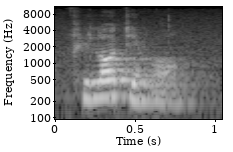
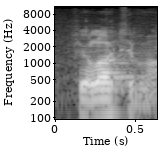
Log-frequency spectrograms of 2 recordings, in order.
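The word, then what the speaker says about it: Philotimo (φιλότιμο): Pressure the old man within with, now you, how do you pronounce that? – Philotimo. – Philotimo.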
